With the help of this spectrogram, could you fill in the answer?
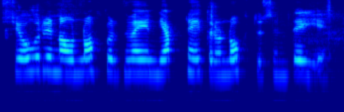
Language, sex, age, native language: Icelandic, female, 30-39, Icelandic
